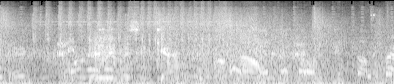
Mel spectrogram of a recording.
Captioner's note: radio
